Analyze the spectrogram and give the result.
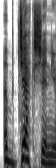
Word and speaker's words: objection: So the reason why I want to talk about the word objection, because it has a fun little schwa at the beginning, even though it's spelled with an O.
